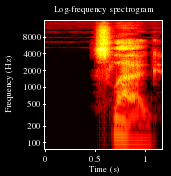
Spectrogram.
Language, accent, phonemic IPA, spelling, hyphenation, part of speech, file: English, Australia, /ˈslæ(ː)ɡ/, slag, slag, noun / verb, En-au-slag.ogg
- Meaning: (noun) 1. Waste material from a mine 2. Scum that forms on the surface of molten metal 3. Impurities formed and separated out when a metal is smelted from ore; vitrified cinders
